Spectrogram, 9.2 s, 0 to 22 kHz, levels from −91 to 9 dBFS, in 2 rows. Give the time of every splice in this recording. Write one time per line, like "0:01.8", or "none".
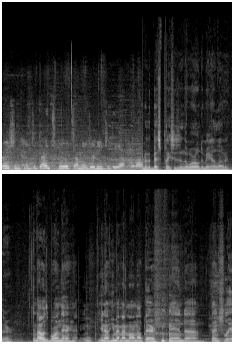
0:02.8

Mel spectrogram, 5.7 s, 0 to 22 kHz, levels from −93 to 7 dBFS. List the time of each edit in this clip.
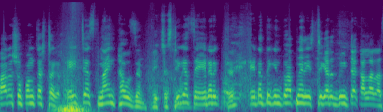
0:00.9

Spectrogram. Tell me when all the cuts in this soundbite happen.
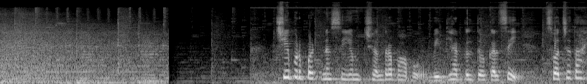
none

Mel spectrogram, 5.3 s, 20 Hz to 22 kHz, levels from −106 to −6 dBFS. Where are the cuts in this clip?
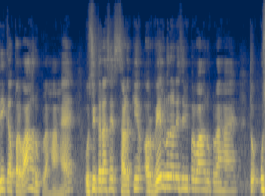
none

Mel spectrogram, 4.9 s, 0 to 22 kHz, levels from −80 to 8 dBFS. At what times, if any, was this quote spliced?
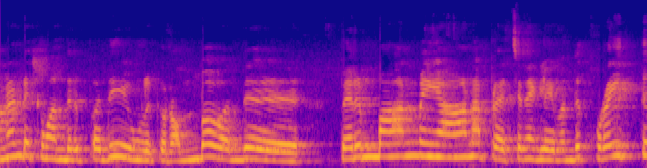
none

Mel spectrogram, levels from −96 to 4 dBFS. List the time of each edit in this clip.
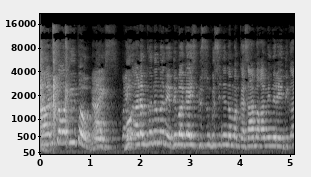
none

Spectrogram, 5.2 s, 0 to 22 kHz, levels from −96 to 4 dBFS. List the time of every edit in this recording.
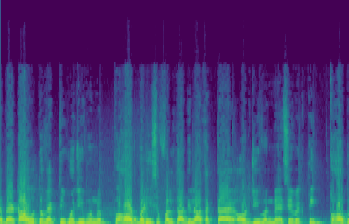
none

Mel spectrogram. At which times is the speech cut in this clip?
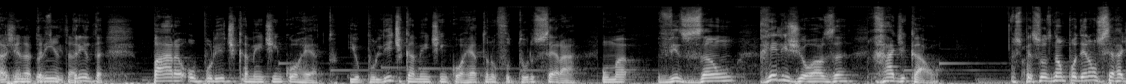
0:05.8
0:07.6
0:08.7

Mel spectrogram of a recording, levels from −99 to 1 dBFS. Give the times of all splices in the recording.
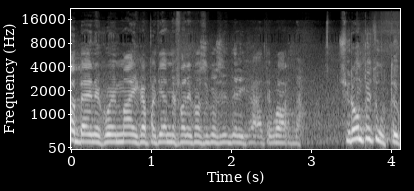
none

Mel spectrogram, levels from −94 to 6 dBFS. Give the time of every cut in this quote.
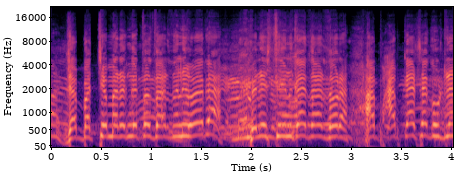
none

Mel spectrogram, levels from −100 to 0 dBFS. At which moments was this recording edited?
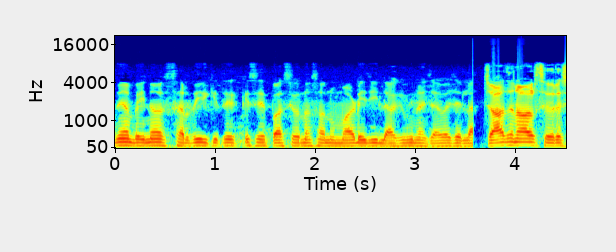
0:03.6

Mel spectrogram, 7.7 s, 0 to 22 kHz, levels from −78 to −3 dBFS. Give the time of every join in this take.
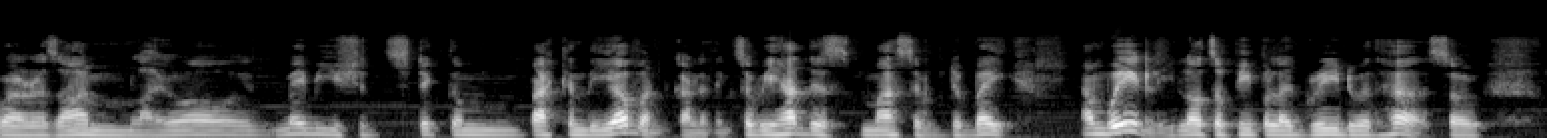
none

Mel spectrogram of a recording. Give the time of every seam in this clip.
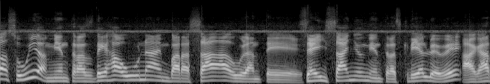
none

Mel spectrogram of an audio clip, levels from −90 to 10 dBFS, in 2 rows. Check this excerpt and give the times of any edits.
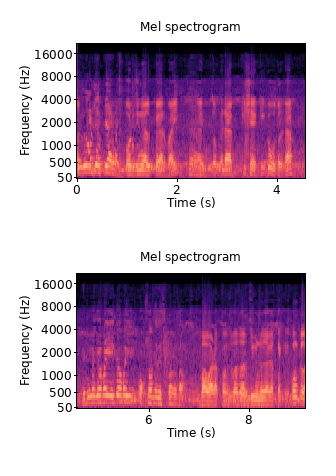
none

